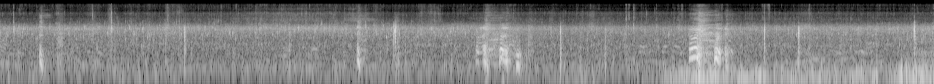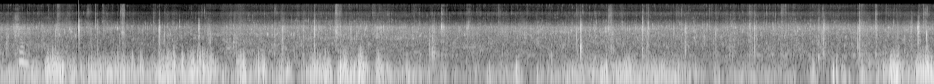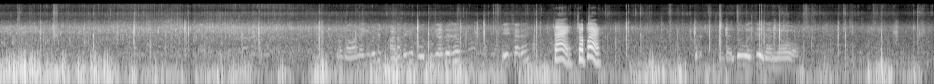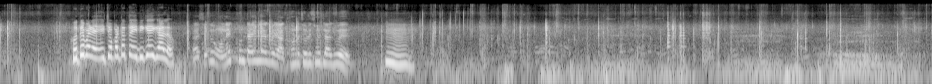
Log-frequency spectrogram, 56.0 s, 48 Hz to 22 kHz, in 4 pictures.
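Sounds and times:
running water hissing: 0:00.0 - 0:10.3, 0:11.0 - 0:35.9
wind buffeting a microphone: 0:10.0 - 0:45.9, 0:48.6 - 0:56.0.

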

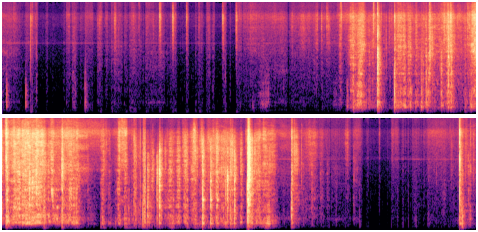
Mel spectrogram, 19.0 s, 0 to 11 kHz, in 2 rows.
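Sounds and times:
hose scraping across wooden bench: 0:06.8 - 0:15.8.

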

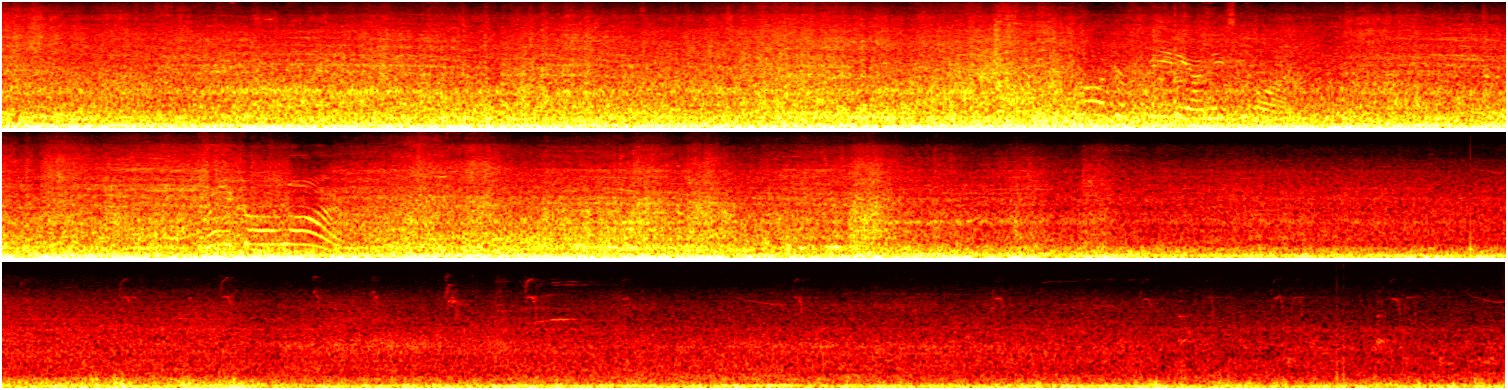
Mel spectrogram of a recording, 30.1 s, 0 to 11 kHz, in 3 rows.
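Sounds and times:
train wheels clacking: 0:00.0 - 0:17.8
freight train rumble: 0:00.0 - 0:30.0.

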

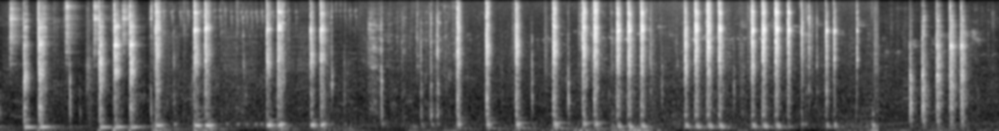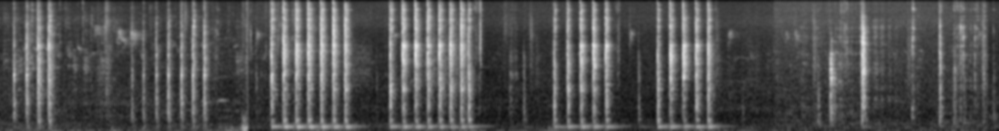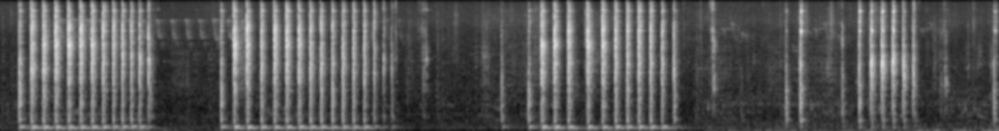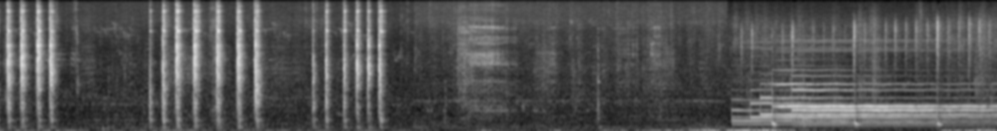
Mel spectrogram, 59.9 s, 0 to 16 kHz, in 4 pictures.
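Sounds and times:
chisel struck into wood: 0:04.0 - 0:05.0, 0:06.8 - 0:12.6, 0:23.3 - 0:25.8.

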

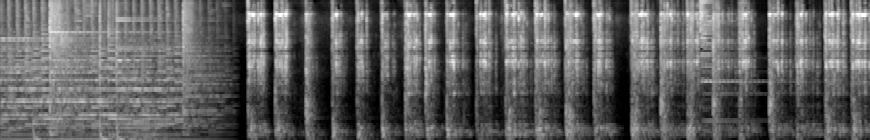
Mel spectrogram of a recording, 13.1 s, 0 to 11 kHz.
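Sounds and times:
wooden mallet striking plastic: 0:03.7 - 0:13.0.

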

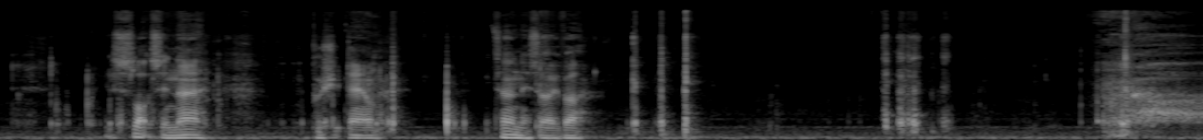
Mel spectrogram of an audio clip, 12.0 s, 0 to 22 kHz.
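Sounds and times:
person breathing out heavily: 0:11.0 - 0:12.0.

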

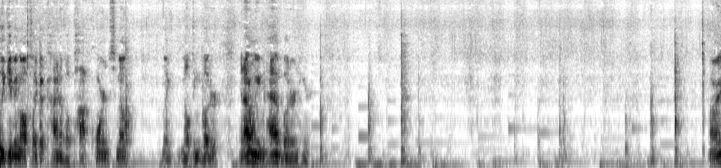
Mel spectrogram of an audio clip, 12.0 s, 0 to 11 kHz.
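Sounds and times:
faint frying sizzle: 0:00.0 - 0:12.0
spatula scraping a frying pan: 0:00.0 - 0:12.0.

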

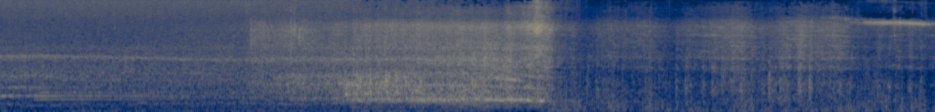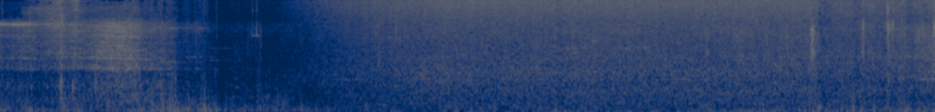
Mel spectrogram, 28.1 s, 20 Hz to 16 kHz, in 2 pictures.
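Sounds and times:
electric locomotive whine: 0:00.0 - 0:28.0
train wheels clacking over rail joints: 0:03.7 - 0:16.2.

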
